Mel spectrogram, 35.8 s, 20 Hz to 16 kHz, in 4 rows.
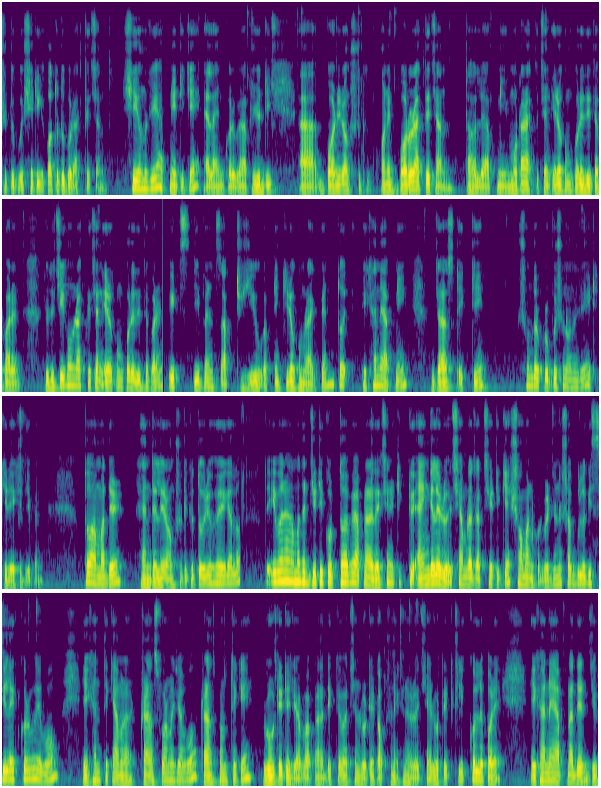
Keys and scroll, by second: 30.7 1.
